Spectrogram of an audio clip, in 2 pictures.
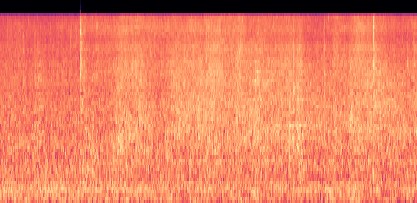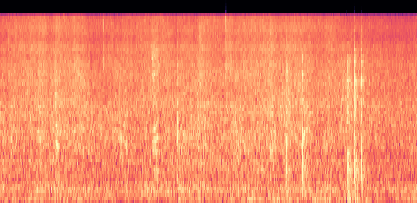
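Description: Spring onion greens, moong dal and green peas sizzling steadily in a metal kadhai while a spatula stirs them. The spatula scrapes and clacks against the pan now and then, once about a second and a half in and several times near the end.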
